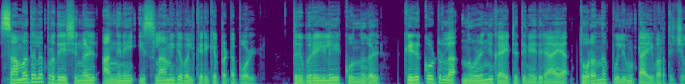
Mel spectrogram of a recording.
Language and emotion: Malayalam, neutral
